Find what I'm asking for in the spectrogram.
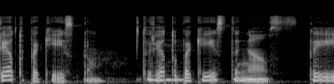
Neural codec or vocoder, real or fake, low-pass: vocoder, 22.05 kHz, 80 mel bands, WaveNeXt; fake; 9.9 kHz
